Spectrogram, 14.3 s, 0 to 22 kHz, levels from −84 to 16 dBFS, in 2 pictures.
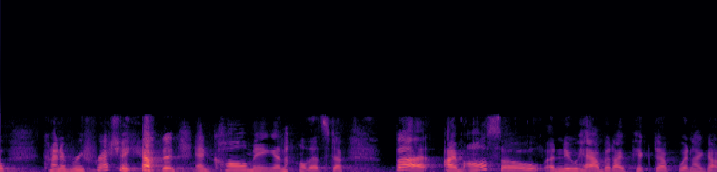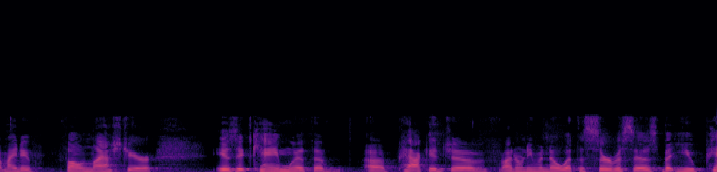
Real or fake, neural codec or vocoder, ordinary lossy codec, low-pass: real; none; AAC, 48 kbps; 7.2 kHz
